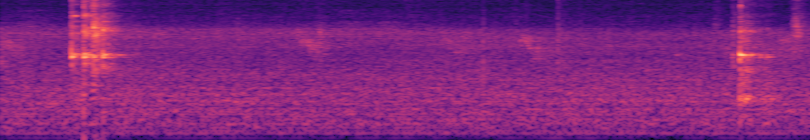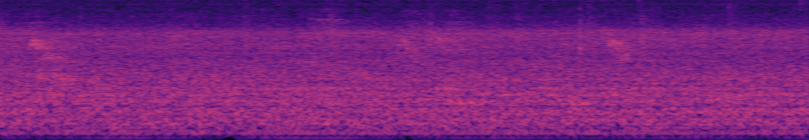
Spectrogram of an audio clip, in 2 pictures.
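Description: A short clatter of a spoon against a cup just after the start, then a single sharp clink about three and a half seconds in as a glass is set down on a ledge, over a steady hiss.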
